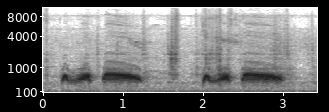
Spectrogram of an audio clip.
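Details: Spotted dove cooing as a lure call: two phrases, each a short double coo followed by a long, steady, low hollow coo, about a second apart, with faint background hum.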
